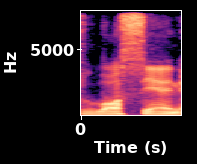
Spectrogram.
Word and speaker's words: Lausanne: After spending some time in the minors with the Hershey Bears and then being loaned to, I believe it's pronounced Lausanne HC of the NL, still in Switzerland, it's safe to say he won't be ready for any NHL action sometime soon.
